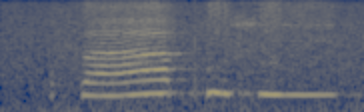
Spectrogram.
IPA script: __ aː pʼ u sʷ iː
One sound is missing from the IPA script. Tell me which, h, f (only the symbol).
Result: f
